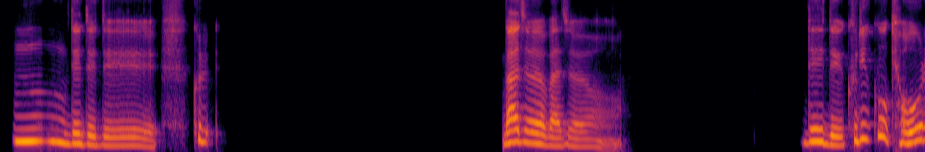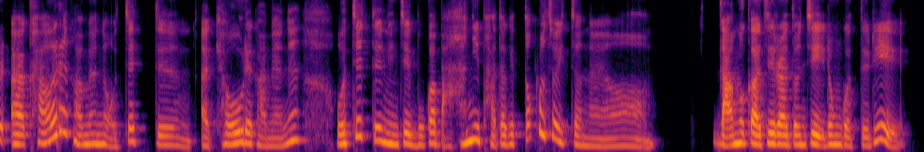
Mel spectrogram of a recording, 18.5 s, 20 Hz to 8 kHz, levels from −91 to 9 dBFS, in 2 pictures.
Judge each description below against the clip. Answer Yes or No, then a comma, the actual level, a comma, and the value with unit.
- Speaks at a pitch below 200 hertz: Yes, high, 190 Hz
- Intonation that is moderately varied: No, wide, 6.3 semitones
